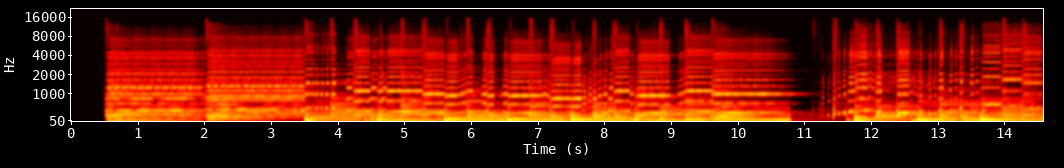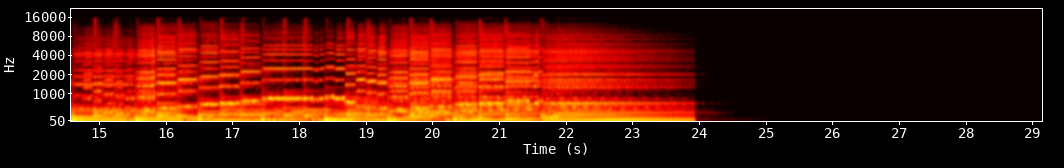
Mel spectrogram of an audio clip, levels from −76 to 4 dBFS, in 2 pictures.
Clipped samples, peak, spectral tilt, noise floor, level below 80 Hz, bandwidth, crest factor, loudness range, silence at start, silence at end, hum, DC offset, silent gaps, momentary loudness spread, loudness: under 0.1%; -4 dBFS; -5 dB/octave; -72 dBFS; -26 dBFS; 16 kHz; 16 dB; 5 LU; 0.5 s; 5.2 s; none; under 0.1%; none; 6 LU; -20 LUFS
